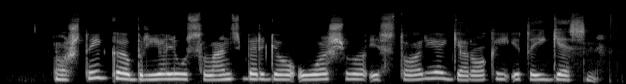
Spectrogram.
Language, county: Lithuanian, Vilnius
